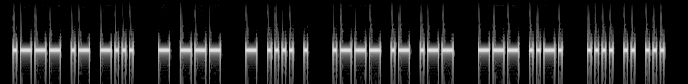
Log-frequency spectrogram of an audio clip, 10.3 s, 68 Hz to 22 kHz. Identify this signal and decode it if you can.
Morse code, heard as a keyed tone, about 22 wpm, 700 Hz. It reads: JAB TO THE JAW OF HIS
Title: Pangram Challenge v2 - 22wpm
